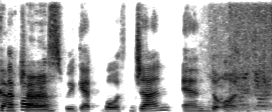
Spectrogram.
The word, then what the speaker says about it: dyan: In the chorus, we get both dyan and doon. Dyan means there, near the hearer, but far from the speaker. It's spelled like diyan, but it's very commonly shortened to dyan.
